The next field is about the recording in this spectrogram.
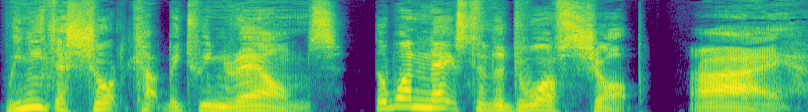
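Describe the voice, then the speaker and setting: A man's voice: on the high side, normal speed, husky, no room sound, clean studio sound, heavily acted. An actor playing a wise, talkative older male sage in a video game, with a Scottish accent and a wry, storytelling manner. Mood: helpful, brisk. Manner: expressive, wry, storytelling with colloquial lilt.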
